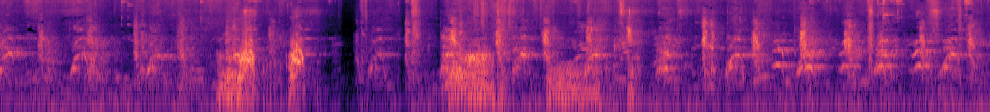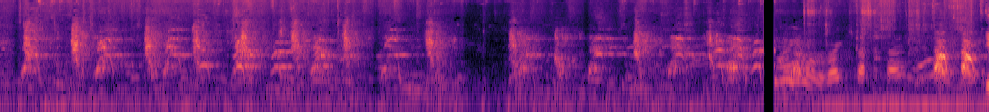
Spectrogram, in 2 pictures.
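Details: Dogs at a dog park, a Dwarf Staffordshire Terrier trying to boss an American Bully, with near-constant rapid barks, yips and harsh vocal bursts running through the whole stretch, mixed with some human talk in the background.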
